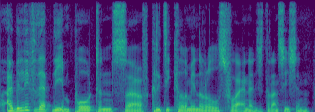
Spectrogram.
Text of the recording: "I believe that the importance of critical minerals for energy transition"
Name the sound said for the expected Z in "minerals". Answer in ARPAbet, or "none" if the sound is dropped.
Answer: S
